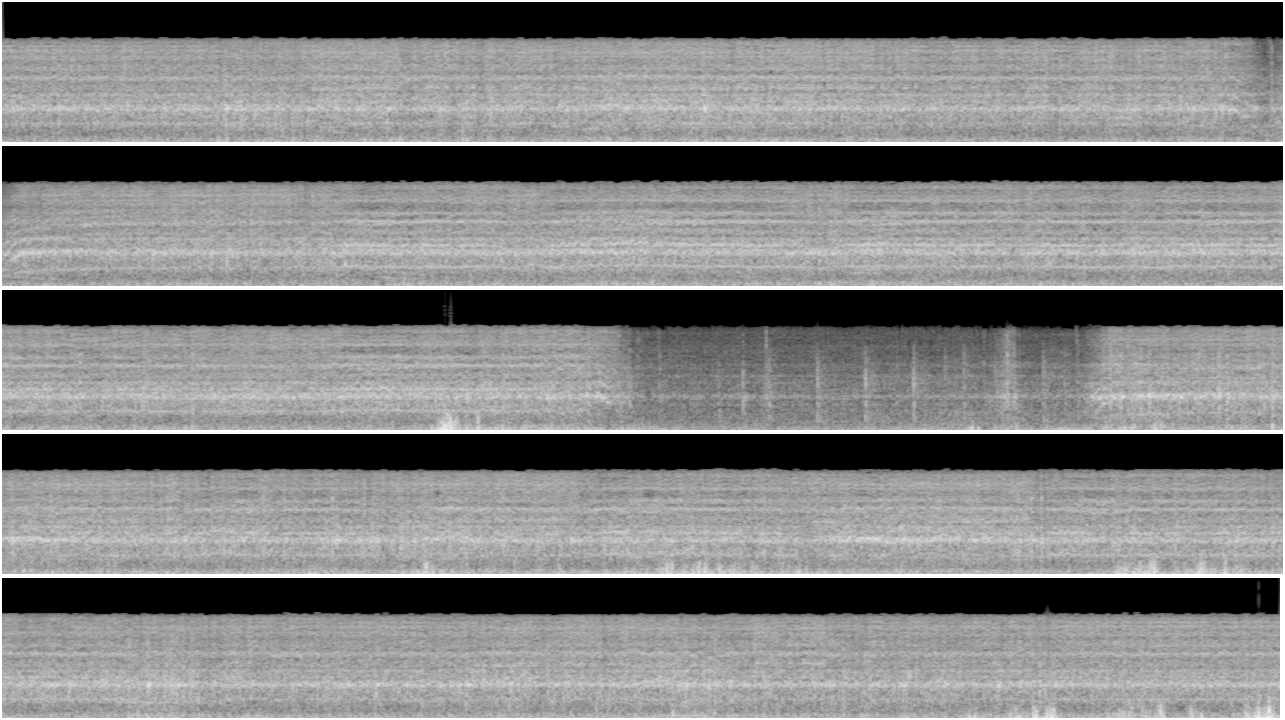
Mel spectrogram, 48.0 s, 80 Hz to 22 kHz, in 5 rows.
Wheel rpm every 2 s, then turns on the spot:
160, 160, 160, 160, 130, 160, 160, 160, 160, 160, 160, 130, 0, 50, 160, 160, 160, 160, 160, 160, 160, 160, 160, 160.
none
